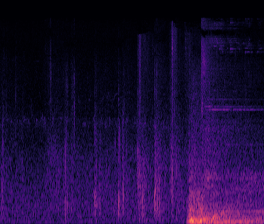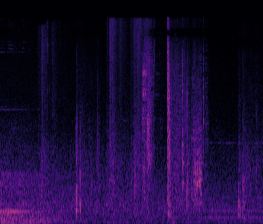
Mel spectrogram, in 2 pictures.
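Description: Footsteps crunch through dry leaves and grass.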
